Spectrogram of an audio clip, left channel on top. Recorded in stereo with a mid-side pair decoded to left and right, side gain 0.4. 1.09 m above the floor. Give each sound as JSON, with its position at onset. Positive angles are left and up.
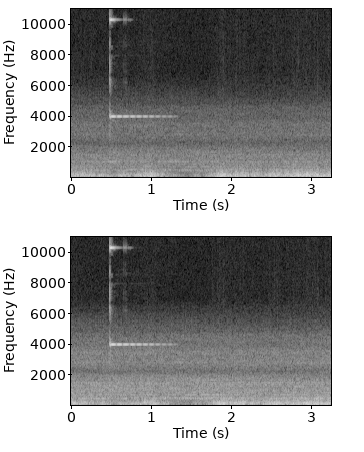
{"t": 0.5, "sound": "a bicycle bell", "azimuth_deg": -20}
